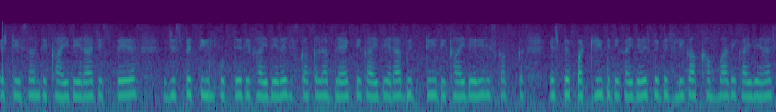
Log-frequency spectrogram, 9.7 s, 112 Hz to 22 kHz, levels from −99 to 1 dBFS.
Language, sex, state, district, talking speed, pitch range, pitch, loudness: Hindi, female, Chhattisgarh, Bilaspur, 280 wpm, 245-255 Hz, 250 Hz, -46 LUFS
